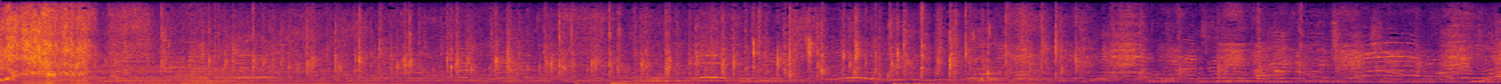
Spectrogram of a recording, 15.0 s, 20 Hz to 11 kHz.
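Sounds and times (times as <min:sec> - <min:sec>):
deep held bass notes: 0:00.0 - 0:10.9
church band music: 0:00.8 - 0:11.7
congregation voice glides: 0:09.7 - 0:15.0.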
